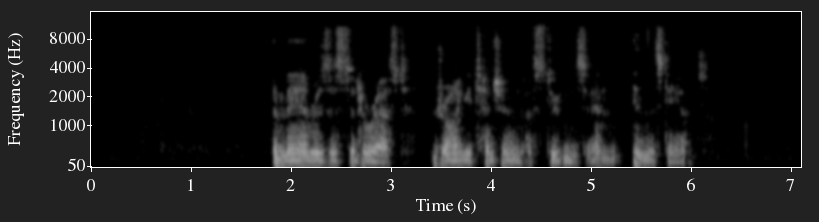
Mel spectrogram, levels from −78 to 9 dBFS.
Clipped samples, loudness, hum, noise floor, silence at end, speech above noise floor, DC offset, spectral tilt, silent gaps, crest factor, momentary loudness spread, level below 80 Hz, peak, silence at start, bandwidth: under 0.1%; -33 LUFS; none; -73 dBFS; 0.95 s; 41 dB; under 0.1%; -5 dB/octave; none; 22 dB; 12 LU; -58 dBFS; -14 dBFS; 1.8 s; 11.5 kHz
